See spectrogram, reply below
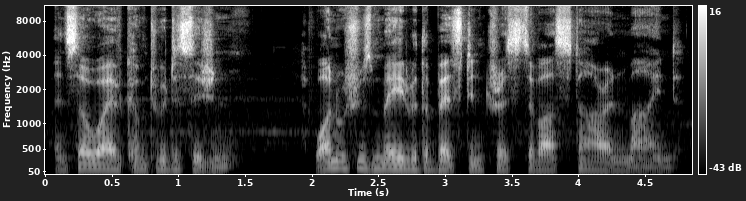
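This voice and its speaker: A man voicing a stern, commanding immortal ancient from a fantasy game in formal, solemn, measured declarations. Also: low voice, breathy edge. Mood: grave, resolute. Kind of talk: dramatic reading of fantasy game dialogue. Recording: music under the voice.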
